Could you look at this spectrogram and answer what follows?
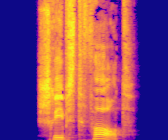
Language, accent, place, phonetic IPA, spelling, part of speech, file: German, Germany, Berlin, [ˌʃʁiːpst ˈfɔʁt], schriebst fort, verb, De-schriebst fort.ogg
- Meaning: second-person singular preterite of fortschreiben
